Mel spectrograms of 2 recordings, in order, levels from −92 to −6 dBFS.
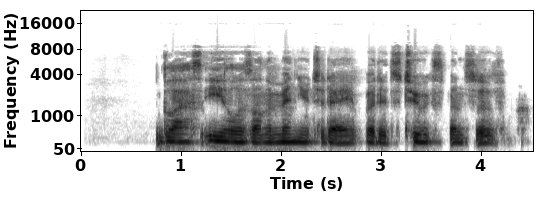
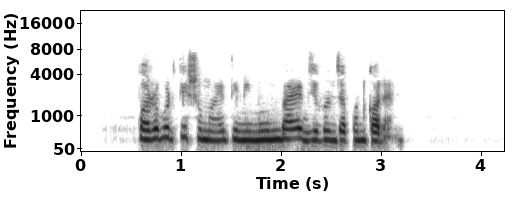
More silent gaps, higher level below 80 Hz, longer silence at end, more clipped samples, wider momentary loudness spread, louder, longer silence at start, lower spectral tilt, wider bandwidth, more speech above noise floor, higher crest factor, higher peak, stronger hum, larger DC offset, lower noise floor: neither; first, -54 dBFS vs -64 dBFS; second, 0.1 s vs 1.05 s; neither; about the same, 6 LU vs 7 LU; first, -15 LUFS vs -22 LUFS; first, 0.75 s vs 0.6 s; second, -5 dB/octave vs -7 dB/octave; first, 9 kHz vs 7 kHz; second, 55 dB vs 67 dB; about the same, 16 dB vs 16 dB; first, 0 dBFS vs -6 dBFS; neither; neither; second, -70 dBFS vs -89 dBFS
